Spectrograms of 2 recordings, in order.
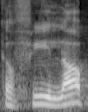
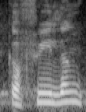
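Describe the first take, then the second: First: The word ends in a long a, no n. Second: The word ends with a final n sound. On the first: "वफ़ की सूरत में कफ़ीला पढ़ा जाएगा" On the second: "इसे कफ़ीलन पढ़ेंगे"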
